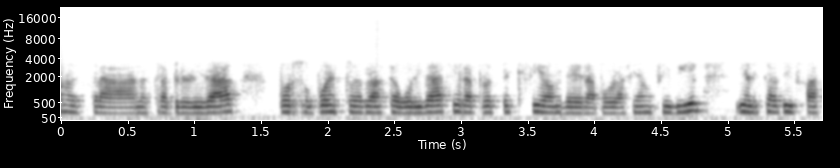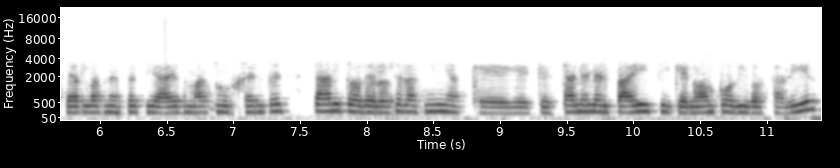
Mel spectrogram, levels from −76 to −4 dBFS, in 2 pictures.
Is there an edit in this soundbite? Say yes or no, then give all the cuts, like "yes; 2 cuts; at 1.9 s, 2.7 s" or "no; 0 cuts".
yes; 3 cuts; at 3.7 s, 7.5 s, 8.2 s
